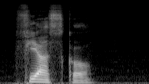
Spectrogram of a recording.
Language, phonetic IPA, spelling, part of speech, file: Polish, [ˈfʲjaskɔ], fiasko, noun, Pl-fiasko.ogg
